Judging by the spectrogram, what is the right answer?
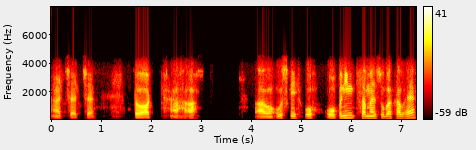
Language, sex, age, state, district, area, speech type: Hindi, male, 45-60, Uttar Pradesh, Mau, rural, conversation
